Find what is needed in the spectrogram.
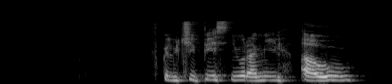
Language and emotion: Russian, sad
